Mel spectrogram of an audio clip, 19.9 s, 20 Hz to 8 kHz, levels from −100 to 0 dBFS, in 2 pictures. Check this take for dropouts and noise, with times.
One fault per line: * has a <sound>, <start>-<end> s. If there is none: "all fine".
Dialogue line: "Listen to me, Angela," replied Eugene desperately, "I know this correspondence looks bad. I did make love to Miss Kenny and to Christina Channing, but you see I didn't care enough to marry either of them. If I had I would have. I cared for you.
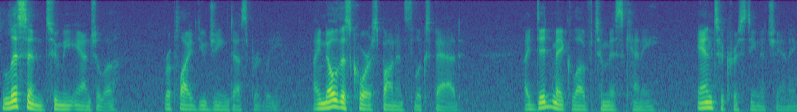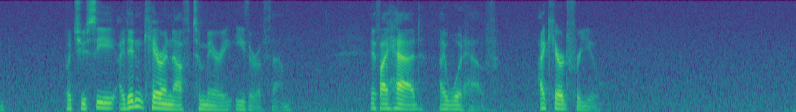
all fine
